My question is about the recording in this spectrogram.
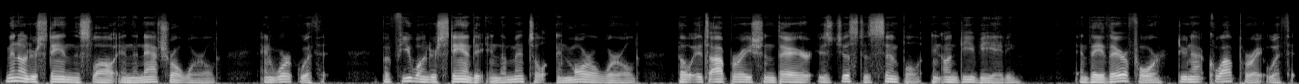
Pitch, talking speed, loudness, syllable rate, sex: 110 Hz, 185 wpm, -19 LUFS, 4.4 syllables/s, male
